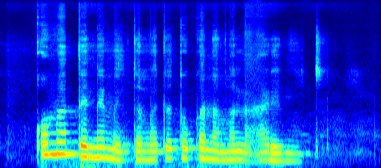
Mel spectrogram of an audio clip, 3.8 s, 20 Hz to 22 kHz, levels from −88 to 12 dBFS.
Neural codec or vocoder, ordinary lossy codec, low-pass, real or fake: codec, 44.1 kHz, 2.6 kbps, DAC; none; none; fake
